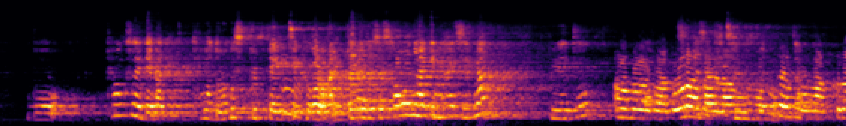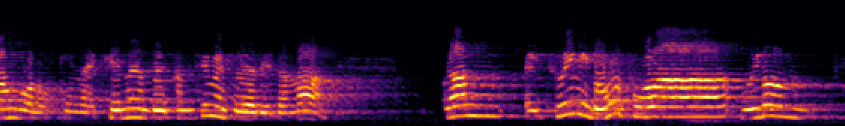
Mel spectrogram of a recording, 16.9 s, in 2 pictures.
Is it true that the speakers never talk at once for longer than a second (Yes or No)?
No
